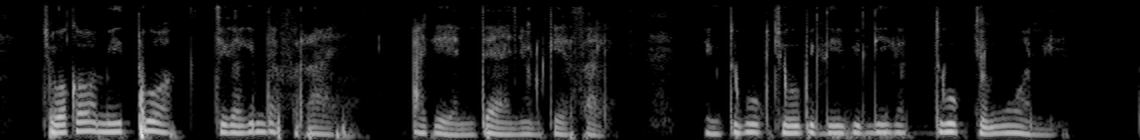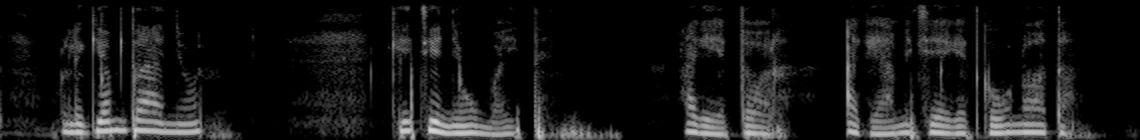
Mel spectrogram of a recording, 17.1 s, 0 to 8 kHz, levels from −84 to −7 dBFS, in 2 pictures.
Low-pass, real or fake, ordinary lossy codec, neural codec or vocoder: 7.2 kHz; real; Opus, 32 kbps; none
